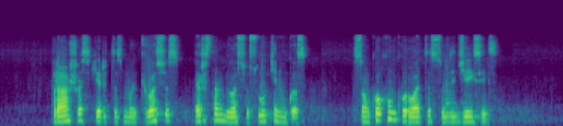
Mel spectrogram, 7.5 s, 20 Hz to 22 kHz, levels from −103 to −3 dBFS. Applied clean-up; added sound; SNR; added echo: neural separator model SepFormer DNS4.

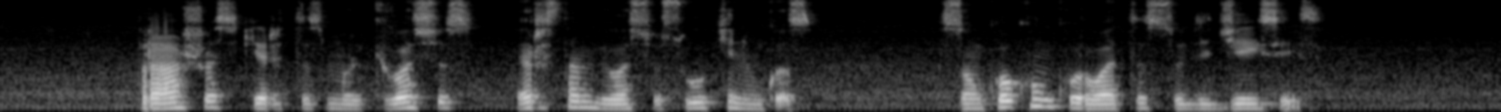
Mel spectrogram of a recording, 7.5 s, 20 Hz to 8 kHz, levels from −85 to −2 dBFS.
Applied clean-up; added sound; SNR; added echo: none; none; none; none.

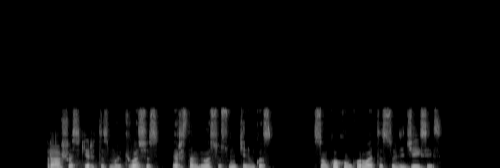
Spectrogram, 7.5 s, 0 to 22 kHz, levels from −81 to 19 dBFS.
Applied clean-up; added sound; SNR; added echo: neural mask model DeepFilterNet 3.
